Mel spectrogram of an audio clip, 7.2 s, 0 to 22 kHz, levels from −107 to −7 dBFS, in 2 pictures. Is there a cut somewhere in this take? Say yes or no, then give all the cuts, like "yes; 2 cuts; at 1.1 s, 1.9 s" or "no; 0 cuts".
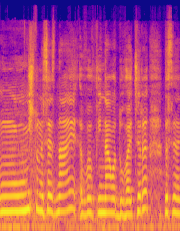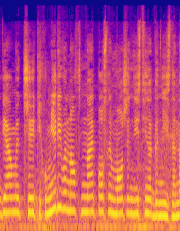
no; 0 cuts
